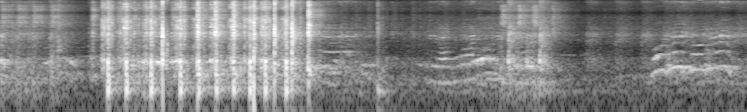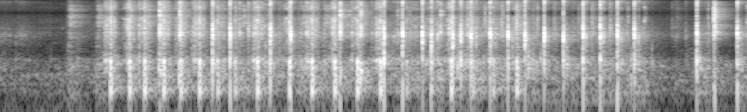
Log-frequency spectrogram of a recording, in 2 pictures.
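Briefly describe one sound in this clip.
An electric airsoft rifle fires in rapid bursts.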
